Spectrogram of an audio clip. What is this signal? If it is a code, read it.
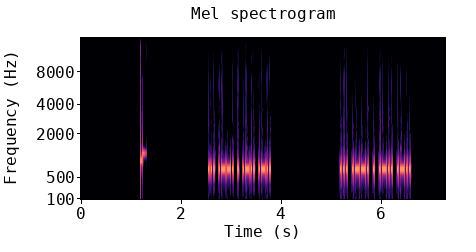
Morse code, heard as a keyed tone, about 38 wpm, 700 Hz. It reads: SPELL SPELL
